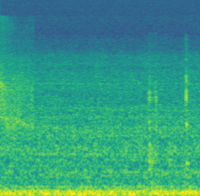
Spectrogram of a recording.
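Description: Low steady background hum, with two faint ticks near the end.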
